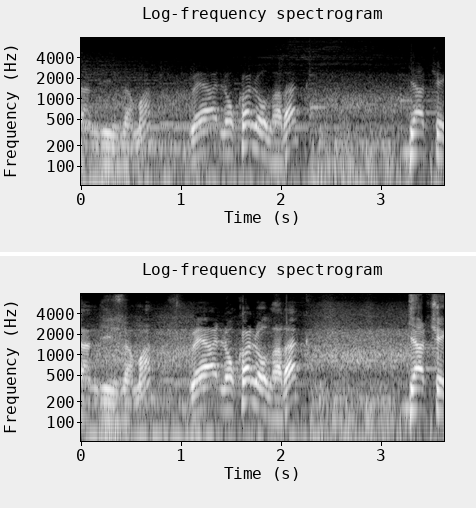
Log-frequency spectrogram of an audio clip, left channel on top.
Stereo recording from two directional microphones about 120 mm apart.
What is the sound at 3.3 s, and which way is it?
Speech, 45° left (ahead or behind).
